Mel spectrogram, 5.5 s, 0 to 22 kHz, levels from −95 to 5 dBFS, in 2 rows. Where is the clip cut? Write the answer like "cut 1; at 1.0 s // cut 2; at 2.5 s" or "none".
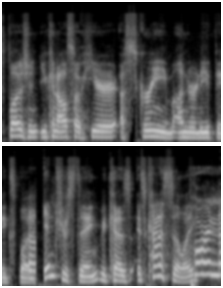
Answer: cut 1; at 3.2 s // cut 2; at 4.4 s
